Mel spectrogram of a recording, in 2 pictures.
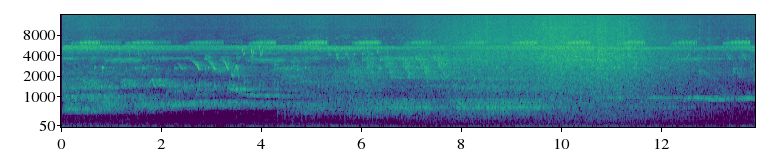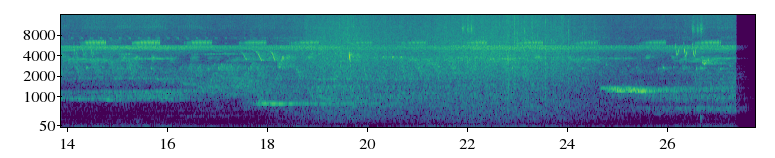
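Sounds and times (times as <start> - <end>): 
daytime ambience loop in glades: 0.0 - 27.4.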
